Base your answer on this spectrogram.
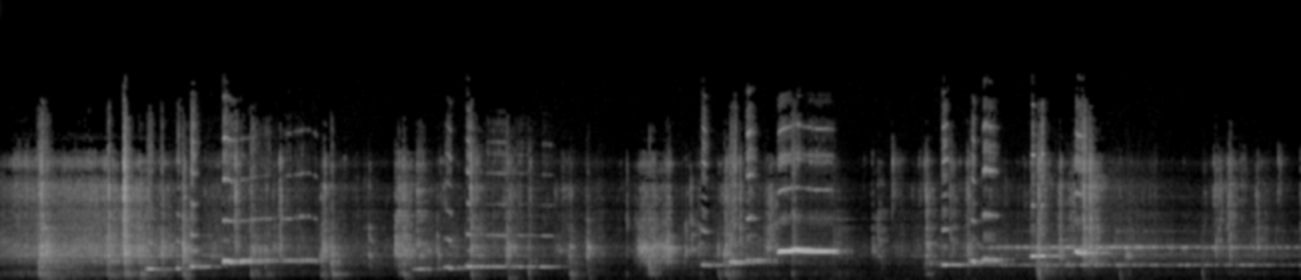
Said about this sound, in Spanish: y no me perdonaría no mencionar el homenaje que le hace Ryan Reynolds a Indiana Jones cuando silba su canción.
